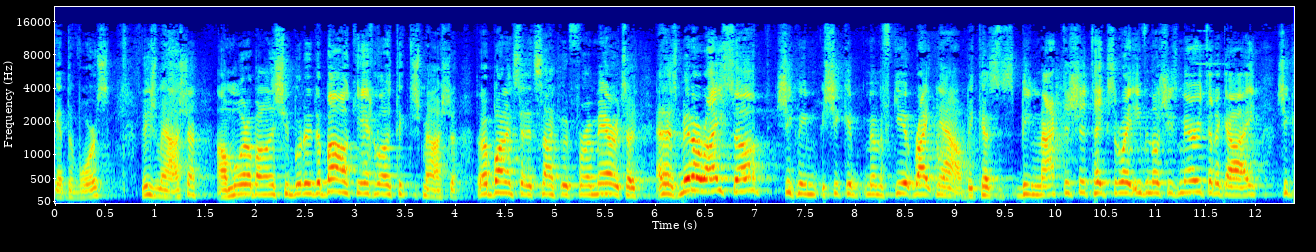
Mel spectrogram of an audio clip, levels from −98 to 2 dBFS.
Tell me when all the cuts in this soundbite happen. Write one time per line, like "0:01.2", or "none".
none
